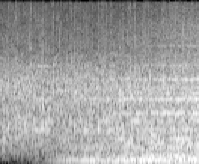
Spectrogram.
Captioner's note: applause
